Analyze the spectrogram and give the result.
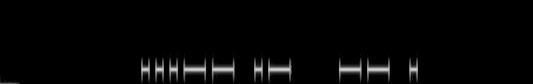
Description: Morse code, heard as a keyed tone, about 17 wpm, 700 Hz. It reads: 3A ME
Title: Field Day Exchanges - 17wpm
